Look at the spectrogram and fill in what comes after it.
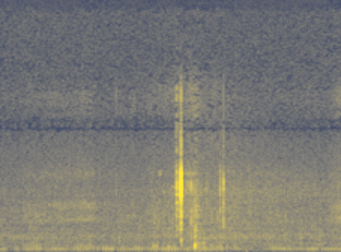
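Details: Two-month-old Ragdoll kitten licking a hand and purring: a continuous low throbbing rumble runs throughout, broken briefly by a couple of sharp clicks midway.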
